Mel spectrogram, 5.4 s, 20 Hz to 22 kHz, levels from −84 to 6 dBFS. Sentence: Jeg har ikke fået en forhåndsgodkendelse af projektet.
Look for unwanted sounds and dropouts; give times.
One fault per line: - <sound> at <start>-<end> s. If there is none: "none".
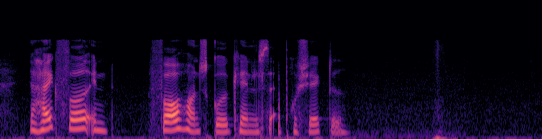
- whoosh at 4.3-4.6 s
